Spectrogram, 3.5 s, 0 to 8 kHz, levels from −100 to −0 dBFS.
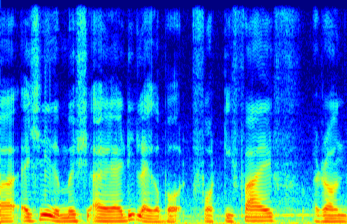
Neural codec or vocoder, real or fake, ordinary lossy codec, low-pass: none; real; none; none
